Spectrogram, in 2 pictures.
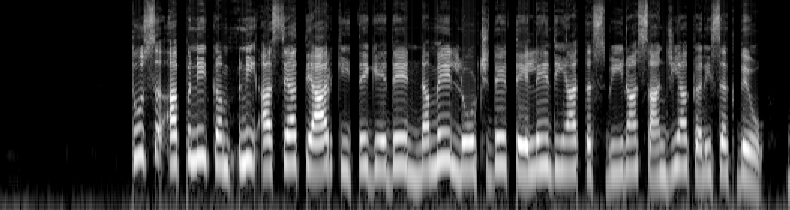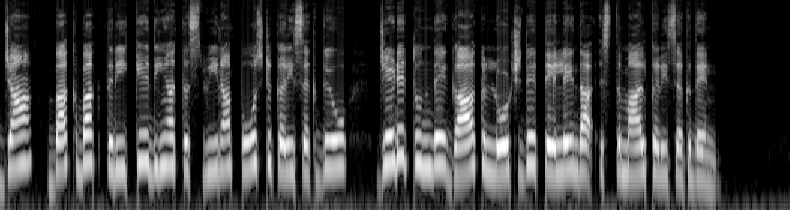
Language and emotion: Dogri, neutral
